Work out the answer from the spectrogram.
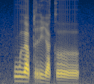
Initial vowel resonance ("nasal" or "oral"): oral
